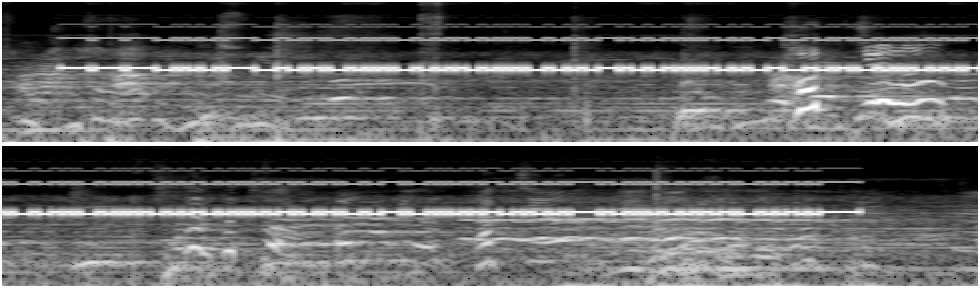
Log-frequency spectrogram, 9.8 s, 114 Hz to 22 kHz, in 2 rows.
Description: RTTY (45.45 baud, 170 Hz shift), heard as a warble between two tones, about 1800 Hz centre, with the noise of a park. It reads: THERE ARE MANY OTHER GENERAL SCHEMES, AS WELL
